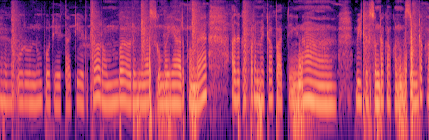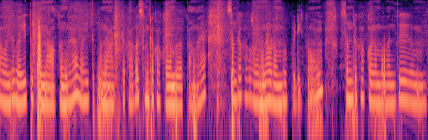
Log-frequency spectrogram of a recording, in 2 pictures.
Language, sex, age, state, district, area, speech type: Tamil, female, 18-30, Tamil Nadu, Tiruvannamalai, rural, spontaneous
